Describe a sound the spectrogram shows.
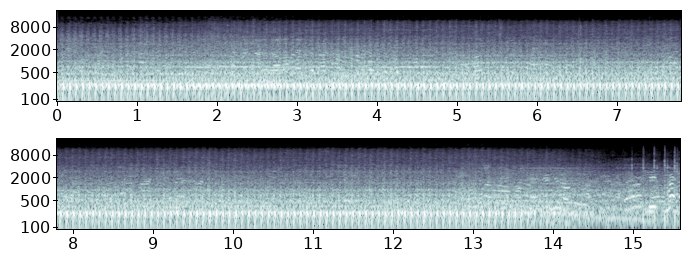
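A boat engine chugs steadily close by.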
